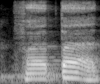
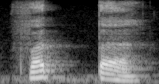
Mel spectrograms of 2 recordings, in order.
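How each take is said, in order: First: The t is short and not held. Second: The t is doubled and held longer. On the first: The speaker calls it wrong. "jangan fata" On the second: The speaker calls it right. "tapi fatta"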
